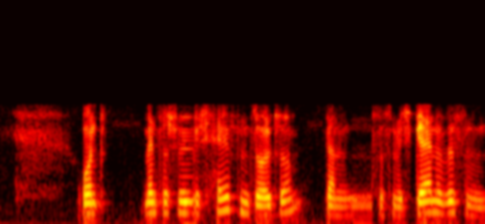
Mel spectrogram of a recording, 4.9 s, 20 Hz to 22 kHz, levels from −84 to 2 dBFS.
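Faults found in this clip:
GSM full-rate codec, whole clip: plainly audible buzzy, gravelly roughness on speech, band confined to 250 Hz–3.4 kHz. Vocal-tract filter driven by regularly spaced pulses, excitation kept at one sample in three. Fits 13 kbps GSM full rate.

Lost GSM frames at 0.30–0.33 s, 1.84–1.95 s and 3.54–3.73 s: speech freezes into a rough, metallic ring. Concealment repeats the last good frame's parameters with attenuation. Lengths fit one, five and nine 20 ms frames.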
